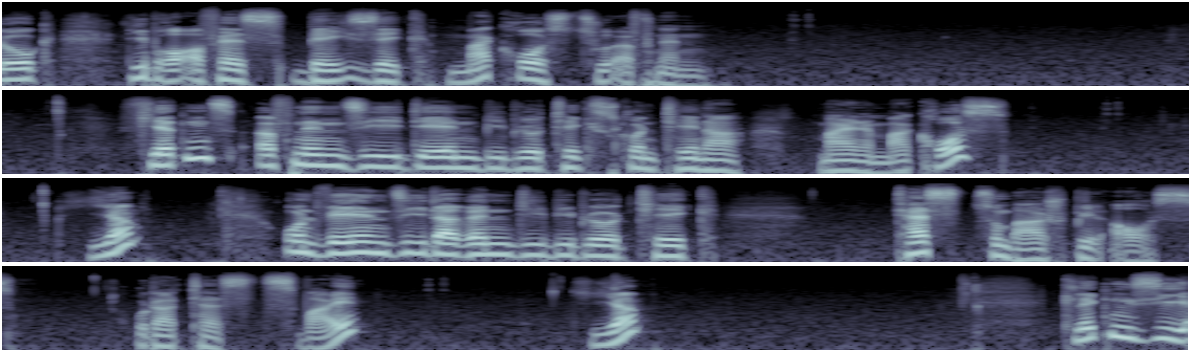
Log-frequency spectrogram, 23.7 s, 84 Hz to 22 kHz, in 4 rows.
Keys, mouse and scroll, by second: 4.0 click, 11.5 click, 18.5 click, 19.9 click.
